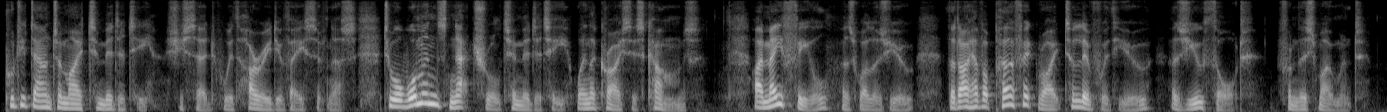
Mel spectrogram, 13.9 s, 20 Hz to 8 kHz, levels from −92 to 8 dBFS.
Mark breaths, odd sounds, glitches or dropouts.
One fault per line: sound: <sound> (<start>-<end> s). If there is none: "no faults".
no faults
